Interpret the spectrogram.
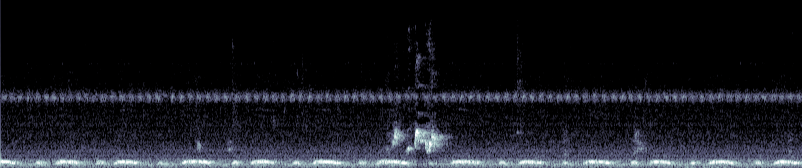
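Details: Tekukur Kelantan, a zebra dove, coos in short rolling low phrases spaced roughly a second apart. A few sharp high chirps break in around the middle, and a constant thin electronic tone runs underneath.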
